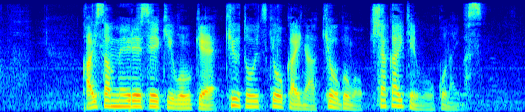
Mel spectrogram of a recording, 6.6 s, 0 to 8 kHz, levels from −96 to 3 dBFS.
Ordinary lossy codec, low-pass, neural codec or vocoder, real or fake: AAC, 32 kbps; 7.2 kHz; none; real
